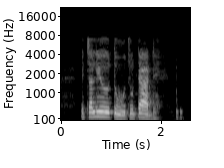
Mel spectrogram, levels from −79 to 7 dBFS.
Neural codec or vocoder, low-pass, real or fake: none; 7.2 kHz; real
